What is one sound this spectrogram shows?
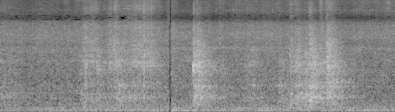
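Wet mortar scrapes and squelches under a trowel.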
